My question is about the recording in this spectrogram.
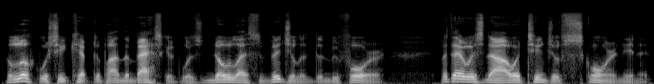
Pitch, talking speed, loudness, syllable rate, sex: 95 Hz, 220 wpm, -22 LUFS, 5.4 syllables/s, male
